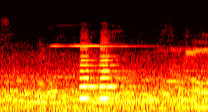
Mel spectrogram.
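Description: Car horn giving two short toots in quick succession about a second in, over busy street traffic and crowd noise.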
